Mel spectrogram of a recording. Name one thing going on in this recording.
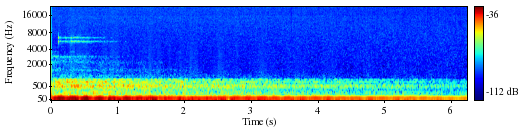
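Water rushes steadily over a weir.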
